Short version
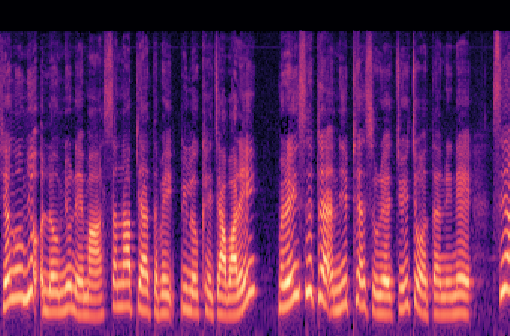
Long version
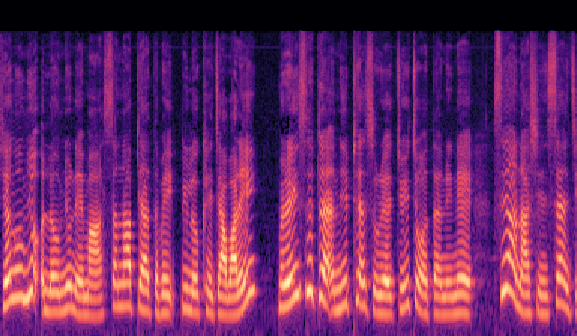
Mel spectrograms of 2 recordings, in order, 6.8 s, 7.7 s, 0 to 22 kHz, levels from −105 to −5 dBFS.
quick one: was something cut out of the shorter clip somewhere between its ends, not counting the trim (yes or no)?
no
